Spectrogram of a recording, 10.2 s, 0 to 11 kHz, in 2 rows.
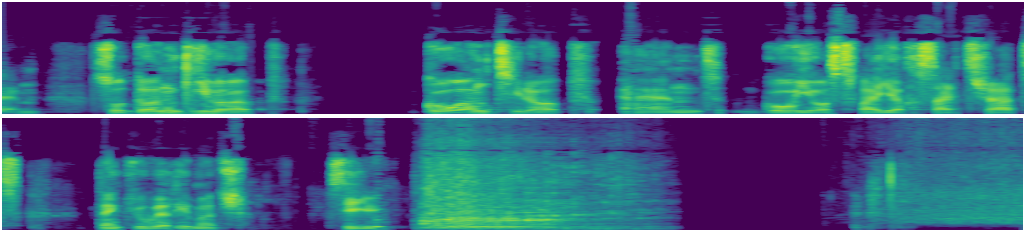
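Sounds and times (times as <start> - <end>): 
speech: 0.0 - 1.5, 2.1 - 8.0
lion roaring: 7.2 - 8.5.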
